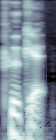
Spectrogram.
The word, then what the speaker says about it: Phuket: We're talking about puket. Puket, right? Puket. Not uh not the way you sometimes hear it.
